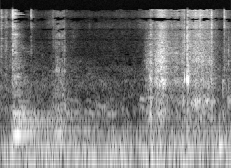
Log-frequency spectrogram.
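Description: Rustling of torn fabric on a folding lounge chair being handled, loudest near the end. A brief murmur of voice comes just after the start.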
